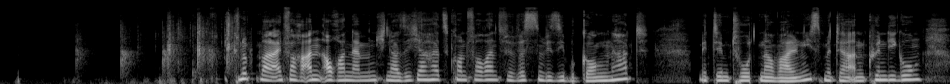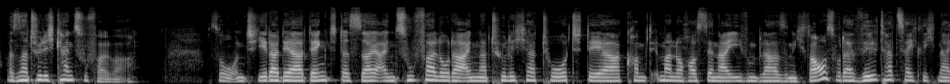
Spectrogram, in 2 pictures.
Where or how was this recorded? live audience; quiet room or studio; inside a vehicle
live audience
